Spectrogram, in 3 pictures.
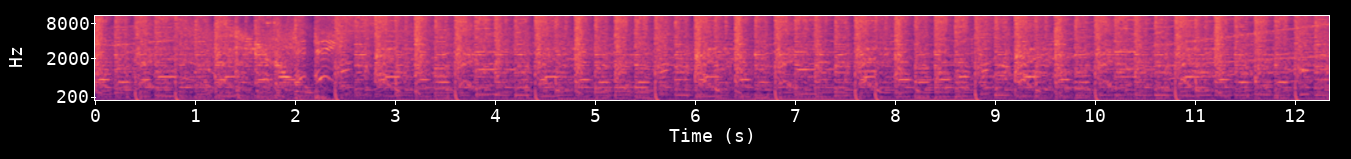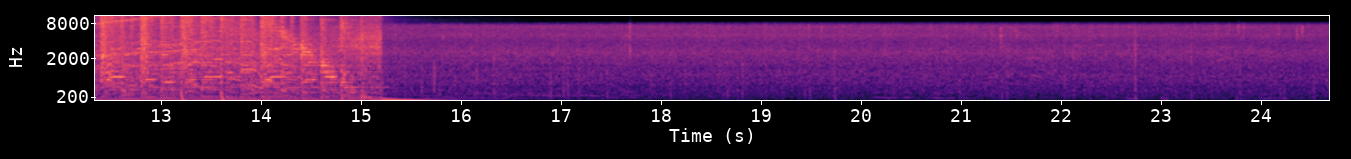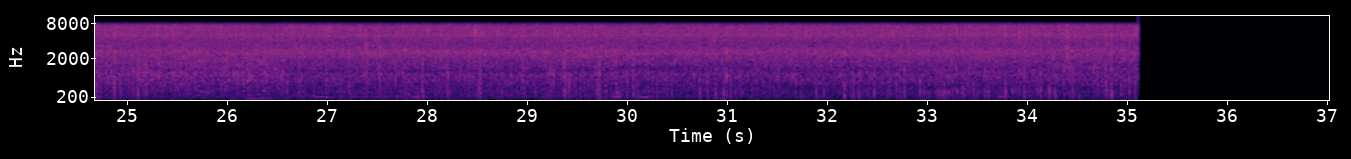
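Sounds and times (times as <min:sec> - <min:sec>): heavy rain falling: 0:00.0 - 0:35.1.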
